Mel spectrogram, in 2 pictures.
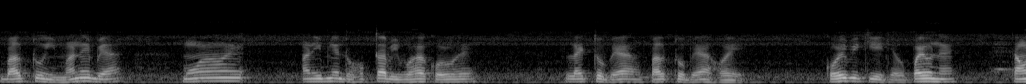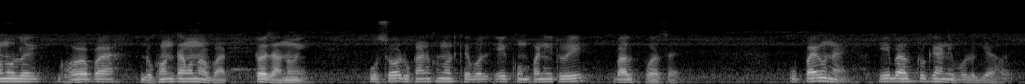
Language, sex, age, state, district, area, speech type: Assamese, male, 45-60, Assam, Charaideo, rural, spontaneous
